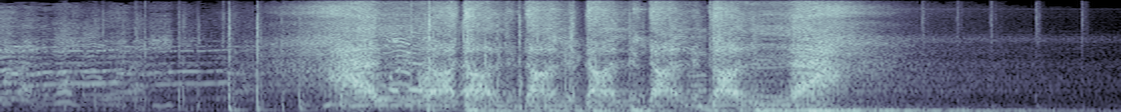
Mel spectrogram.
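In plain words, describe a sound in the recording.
Several young men shout loudly.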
